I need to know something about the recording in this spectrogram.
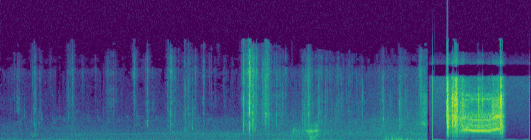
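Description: Water splashes and laps around a person wading.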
